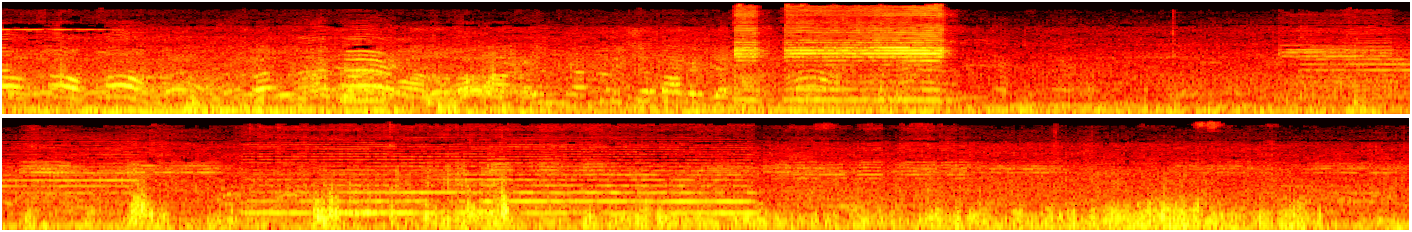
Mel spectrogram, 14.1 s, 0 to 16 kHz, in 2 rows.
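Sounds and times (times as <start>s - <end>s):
traffic rumble: 0.0s - 14.0s
high-pitched car horn: 6.4s - 14.0s.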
